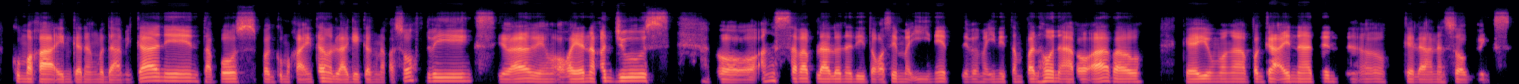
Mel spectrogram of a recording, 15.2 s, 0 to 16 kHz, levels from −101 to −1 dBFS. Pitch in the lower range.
Yes: low, 125 Hz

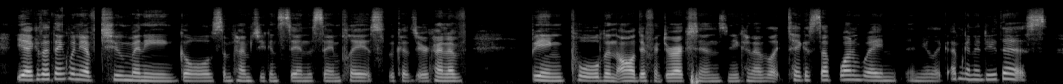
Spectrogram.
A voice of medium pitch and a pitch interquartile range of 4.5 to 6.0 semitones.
No: medium, 170 Hz; average, 4.1 semitones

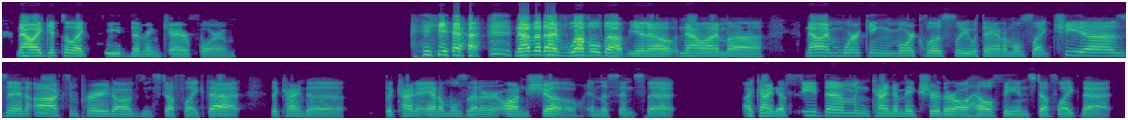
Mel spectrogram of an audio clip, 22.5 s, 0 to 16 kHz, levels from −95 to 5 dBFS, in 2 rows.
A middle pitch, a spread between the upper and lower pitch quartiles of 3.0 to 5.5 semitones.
Yes: medium, 160 Hz; average, 3.3 semitones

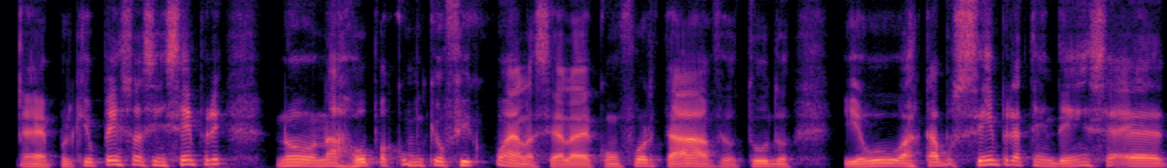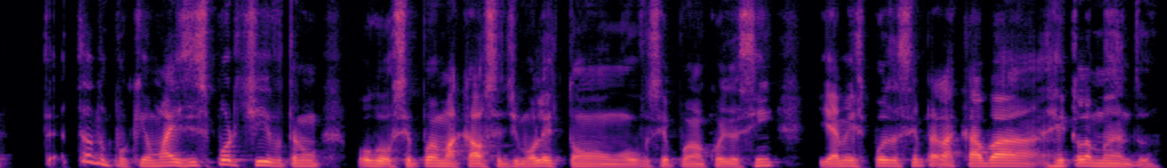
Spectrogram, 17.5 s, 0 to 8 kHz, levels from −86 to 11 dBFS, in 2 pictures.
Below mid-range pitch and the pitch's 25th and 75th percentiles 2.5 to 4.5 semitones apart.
Yes: low, 130 Hz; average, 4.2 semitones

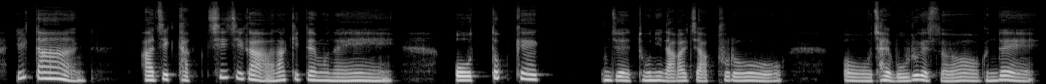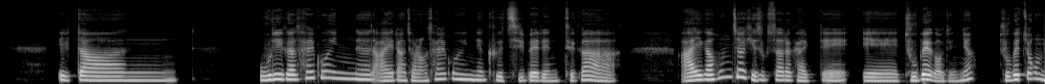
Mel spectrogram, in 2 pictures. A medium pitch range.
Yes: average, 4.7 semitones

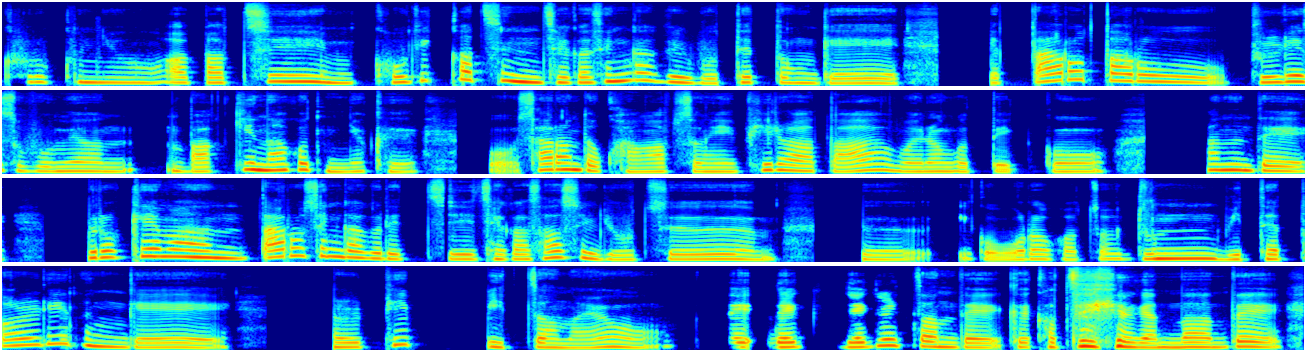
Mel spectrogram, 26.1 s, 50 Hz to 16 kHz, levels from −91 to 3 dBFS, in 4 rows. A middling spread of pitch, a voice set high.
Yes: average, 4.4 semitones; high, 210 Hz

